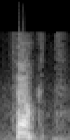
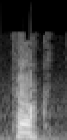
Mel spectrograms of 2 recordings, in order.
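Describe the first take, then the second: The two takes are said the same way.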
